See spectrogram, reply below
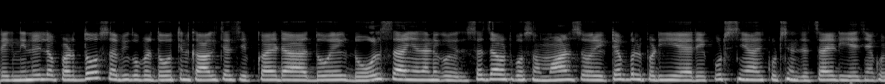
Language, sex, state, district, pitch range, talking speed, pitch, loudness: Marwari, female, Rajasthan, Nagaur, 200-220 Hz, 245 wpm, 205 Hz, -22 LUFS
